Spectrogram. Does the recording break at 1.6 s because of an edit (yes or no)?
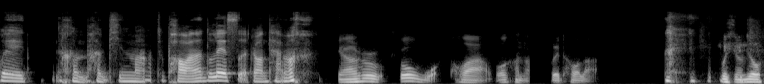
yes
